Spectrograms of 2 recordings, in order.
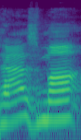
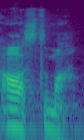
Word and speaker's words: asthma: So it is asthma and not asthma. Why we write a TH?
